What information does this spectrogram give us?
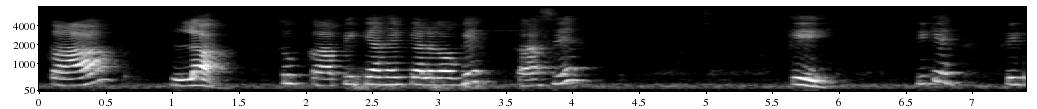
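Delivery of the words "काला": काला drawn out very slowly, syllable by syllable; slow demo. Shown as a demonstration. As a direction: stretch काला out slowly like a teacher. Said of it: "क्या लिखा है".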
